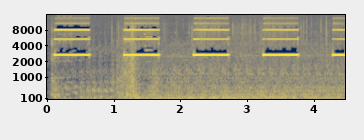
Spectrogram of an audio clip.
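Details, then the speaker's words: 2000 Ford 7.3 Powerstroke diesel, 212,000 miles, alternator/charging complaint: audible voltmeter beeps sharply about once a second over diesel idle, flagging low voltage just after start before charging climbs from 12.6 V and beeping stops. "so the voltmeter is a little past center but we can't tell now it just start charging we're 12 6 and that voltage will climb it's stopped beeping"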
